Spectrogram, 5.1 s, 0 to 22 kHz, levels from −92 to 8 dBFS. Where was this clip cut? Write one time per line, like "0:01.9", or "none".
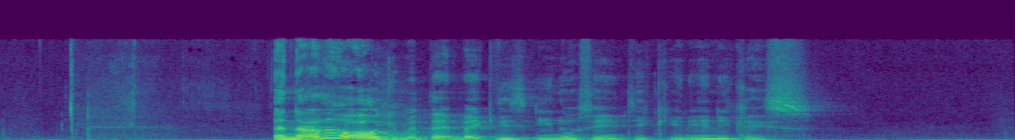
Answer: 0:02.5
